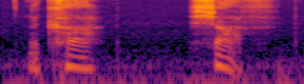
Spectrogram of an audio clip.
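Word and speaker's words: נחשת: When we focus on brass in the Hebrew, it's Strong's H5178, pronounced as Nakashaf. Nakashaf.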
